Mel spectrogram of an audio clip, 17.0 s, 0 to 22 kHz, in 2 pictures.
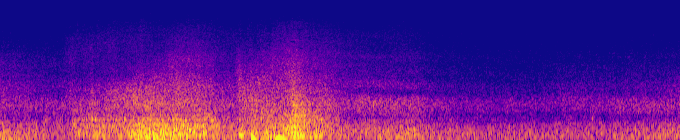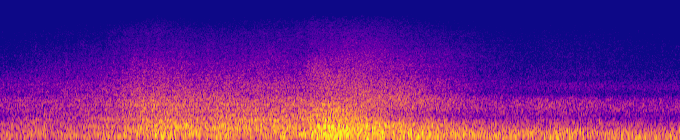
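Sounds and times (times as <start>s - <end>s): ocean waves breaking on shore: 0.0s - 17.0s.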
